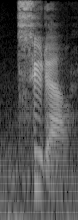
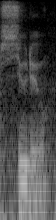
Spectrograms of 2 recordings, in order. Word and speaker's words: sudo: this is called netfence how do you pronounce this pseudo pseudo so i do apologize pseudo um for the other tweak i just said ps with the ps eudos sudo right sudo sudo okay sudo all right next week's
